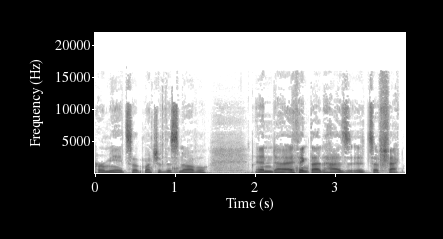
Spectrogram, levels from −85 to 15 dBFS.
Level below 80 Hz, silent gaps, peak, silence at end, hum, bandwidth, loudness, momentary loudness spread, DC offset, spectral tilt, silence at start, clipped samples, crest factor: -46 dBFS; none; -4 dBFS; 0.1 s; none; 16 kHz; -20 LUFS; 8 LU; under 0.1%; -5 dB/octave; 0 s; under 0.1%; 16 dB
